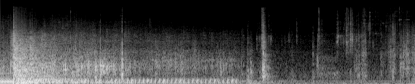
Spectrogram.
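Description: A car running, with a sudden loud bang at the very start. The car noise dies away about two and a half seconds in, and a few sharp clicks and knocks follow as a car door opens.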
